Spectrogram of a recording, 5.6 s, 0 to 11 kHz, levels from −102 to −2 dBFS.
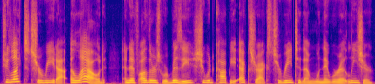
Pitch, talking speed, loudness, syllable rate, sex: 220 Hz, 245 wpm, -19 LUFS, 6.3 syllables/s, female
